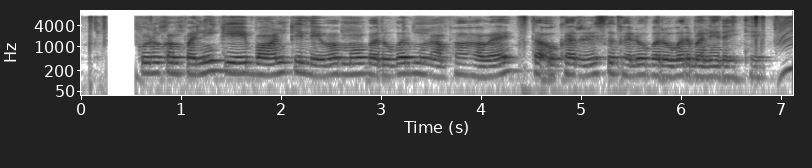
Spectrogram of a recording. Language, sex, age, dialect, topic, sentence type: Chhattisgarhi, male, 25-30, Western/Budati/Khatahi, banking, statement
